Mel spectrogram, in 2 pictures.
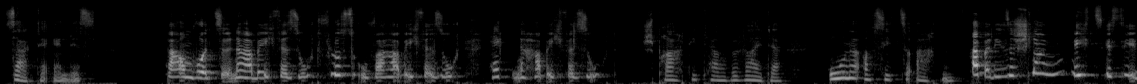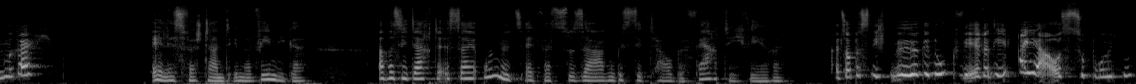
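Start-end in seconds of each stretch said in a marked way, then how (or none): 1.6-12.0 high, put-upon bird voice, not listening to anyone; complaining pigeon in a higher voice; fussy pigeon. A narrator's reading. 19.7-22.7 high, put-upon bird voice, not listening to anyone; complaining pigeon in a higher voice; fussy pigeon. A narrator's reading.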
